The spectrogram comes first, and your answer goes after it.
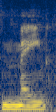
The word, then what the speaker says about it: Maine: It is Maine. It's the only one with 1 syllable.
